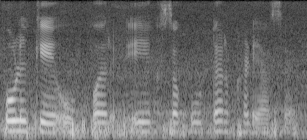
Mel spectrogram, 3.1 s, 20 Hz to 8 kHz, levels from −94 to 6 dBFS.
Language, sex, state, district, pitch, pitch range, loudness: Hindi, female, Haryana, Jhajjar, 205 Hz, 200-215 Hz, -19 LUFS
